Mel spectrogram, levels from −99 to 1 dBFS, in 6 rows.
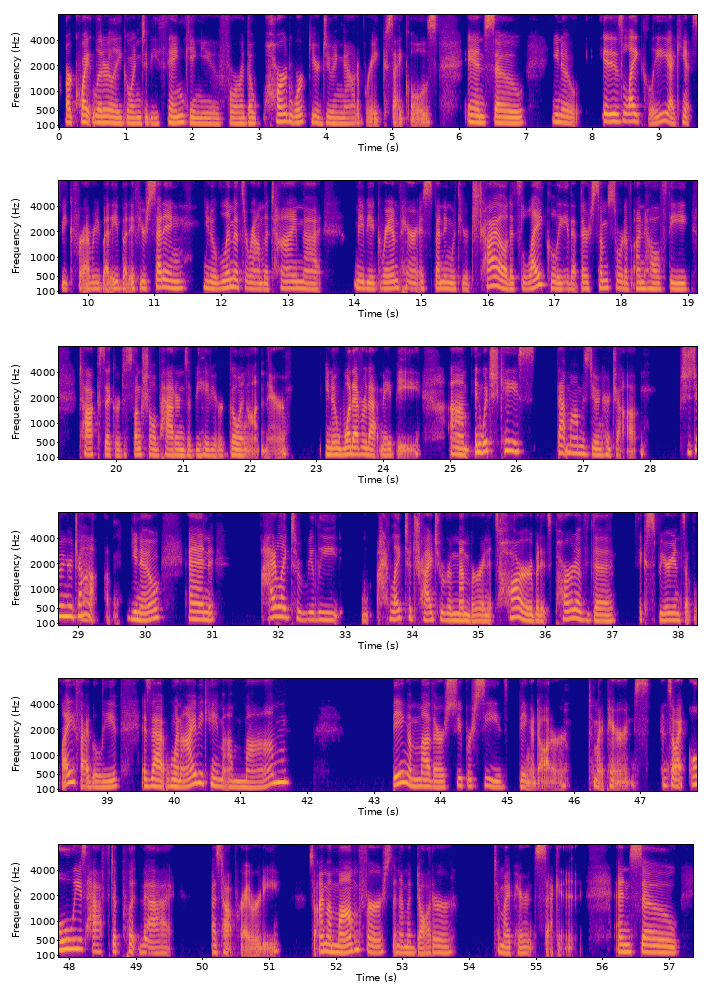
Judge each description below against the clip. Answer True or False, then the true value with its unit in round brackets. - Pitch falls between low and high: True (175 Hz)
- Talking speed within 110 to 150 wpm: False (160 wpm)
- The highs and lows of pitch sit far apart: False (4.0 semitones)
